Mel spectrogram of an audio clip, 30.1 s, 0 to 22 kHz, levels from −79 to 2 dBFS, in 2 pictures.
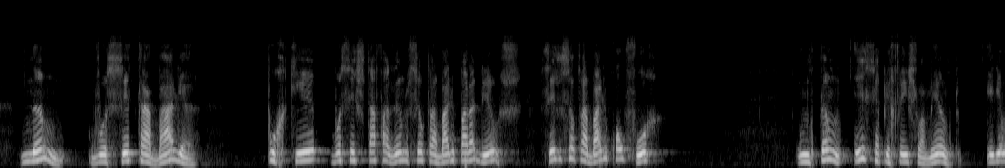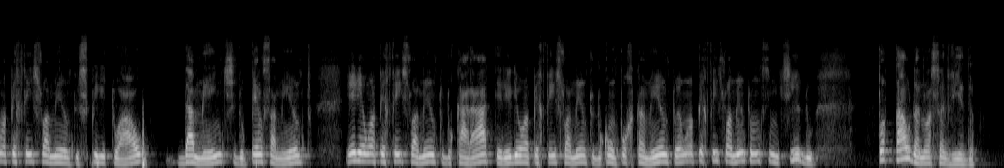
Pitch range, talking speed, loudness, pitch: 140-190 Hz, 100 wpm, -25 LUFS, 165 Hz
